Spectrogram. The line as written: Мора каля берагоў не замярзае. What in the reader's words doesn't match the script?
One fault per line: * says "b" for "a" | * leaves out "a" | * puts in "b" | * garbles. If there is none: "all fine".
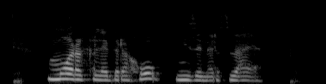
all fine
